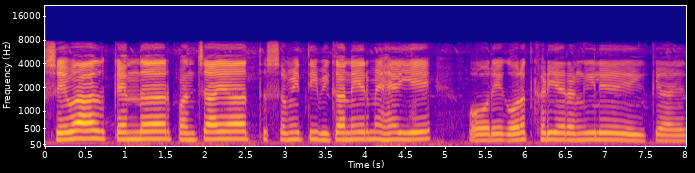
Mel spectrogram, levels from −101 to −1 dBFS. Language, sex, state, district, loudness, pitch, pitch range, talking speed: Hindi, male, Rajasthan, Bikaner, -18 LUFS, 195 Hz, 185-205 Hz, 120 wpm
